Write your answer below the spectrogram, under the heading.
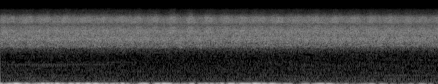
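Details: In a park during summer, cicadas produce a steady, sizzling high drone without breaks, joined by a light low-pitched background hum.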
